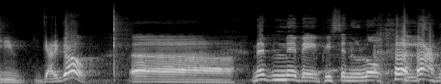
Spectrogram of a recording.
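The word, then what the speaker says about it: Phitsanulok: on Thailand, is Thailand Pizza, how do you pronounce it? Pitsanulok. Pizza? Pitsanulok.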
